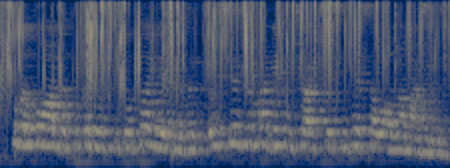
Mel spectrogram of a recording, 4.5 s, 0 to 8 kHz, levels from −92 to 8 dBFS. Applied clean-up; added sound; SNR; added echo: none; Crumpling, crinkling; -2 dB; reverberation time 0.6 s.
